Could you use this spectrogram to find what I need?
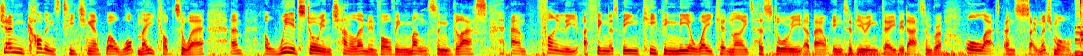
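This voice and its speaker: A man with a medium pitch speaks at a moderate pace with very even loudness. Noticeable background noise runs behind him. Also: ordinary pitch variation. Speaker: podcast host. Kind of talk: podcast interview questions.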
